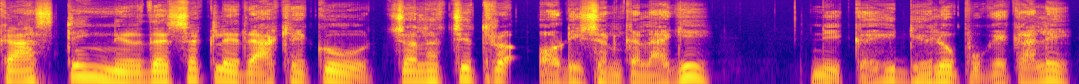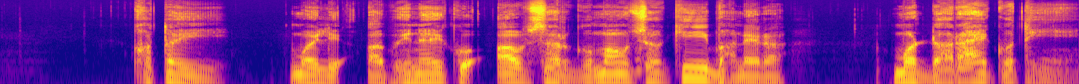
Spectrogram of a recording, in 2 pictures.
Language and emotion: Nepali, fearful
